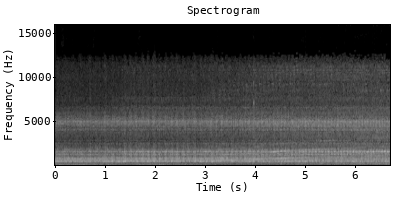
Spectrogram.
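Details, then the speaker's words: KitchenAid 6-quart mixer after replacing speed control board 9706648: smooth motor whine climbing in pitch, clicking through every speed, which it wasn't doing before; no grinding or stalling, runs normally. "You can hear it click through every speed, which it wasn't doing before."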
